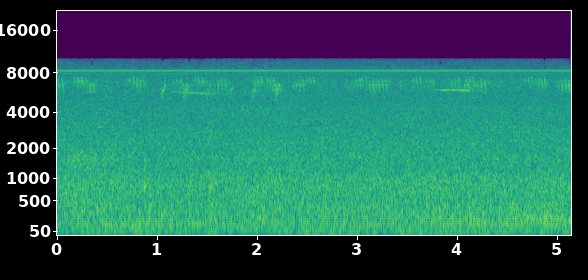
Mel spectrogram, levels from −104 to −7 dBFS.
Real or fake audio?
real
